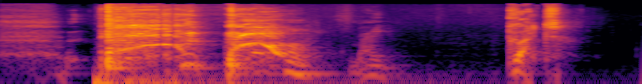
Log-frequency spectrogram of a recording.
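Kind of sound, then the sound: human body sound, coughing and throat clearing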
